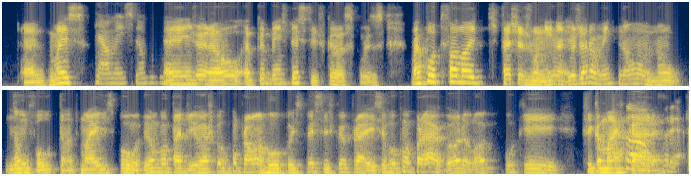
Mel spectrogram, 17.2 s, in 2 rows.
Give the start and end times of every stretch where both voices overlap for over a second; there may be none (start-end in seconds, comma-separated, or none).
none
